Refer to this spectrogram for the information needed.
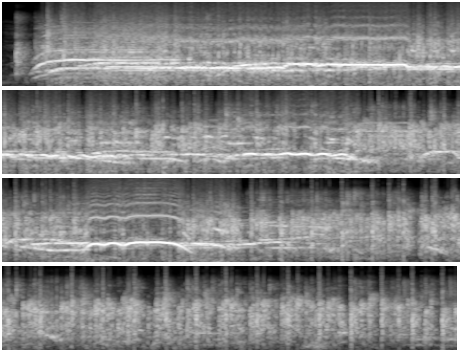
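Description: A crowd claps and cheers loudly and steadily, with whoops and high shouts rising over dense applause that continues for the whole stretch, fading slightly toward the end.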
